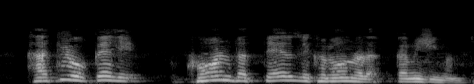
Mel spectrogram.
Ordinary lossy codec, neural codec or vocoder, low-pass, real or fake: MP3, 24 kbps; codec, 24 kHz, 0.9 kbps, WavTokenizer, medium music audio release; 5.4 kHz; fake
